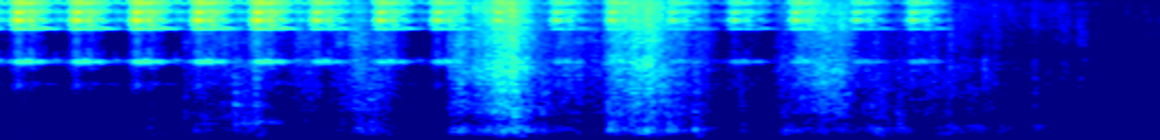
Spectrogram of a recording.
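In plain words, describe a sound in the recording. Wrapping paper rustles and tears as a young man unwraps a present.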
